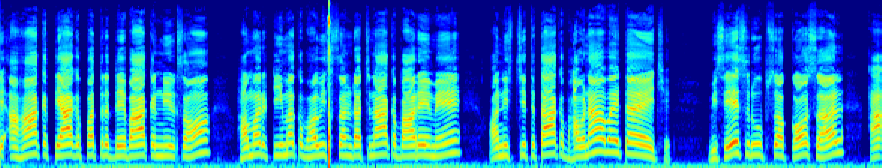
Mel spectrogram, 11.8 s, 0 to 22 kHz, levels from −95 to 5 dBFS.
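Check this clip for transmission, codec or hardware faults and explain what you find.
Three bursts of damaged data in a compressed stream break into the speech: at 2.32 to 2.36 s, just after "अहाँक त्यागपत्र देबाक"; at 4.33 to 4.41 s; and at 7.63 to 7.67 s, just before "अबैत अछि". Corrupted bytes make the decoder misread those frames and lose sync until it finds the next frame header, so each spot becomes a brief garbled chirp or blip.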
